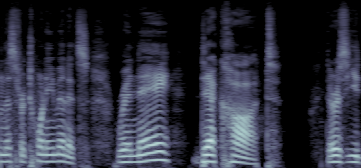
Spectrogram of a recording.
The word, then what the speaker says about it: Descartes: Renee Deart. There's You pronounce the T. Just dec. You don't just let everything go in the French. Renee de Renee Deart.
